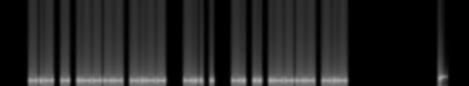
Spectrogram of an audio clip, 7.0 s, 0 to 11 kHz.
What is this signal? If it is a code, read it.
Morse code, heard as a keyed tone, about 30 wpm, 700 Hz. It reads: KT1Y DE NI1K
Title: USA Callsign DE Callsign - 4 Characters - 30wpm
